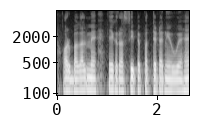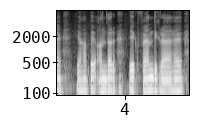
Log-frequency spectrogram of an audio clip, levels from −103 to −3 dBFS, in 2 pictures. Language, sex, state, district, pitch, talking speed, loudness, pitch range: Hindi, male, Jharkhand, Garhwa, 110 Hz, 205 wpm, -17 LUFS, 105-115 Hz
